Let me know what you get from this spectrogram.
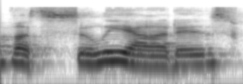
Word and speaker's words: Vassiliadis: My name is Demitra Vassiliadis, which kind of rhymes with the silly artist. Good way to remember.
